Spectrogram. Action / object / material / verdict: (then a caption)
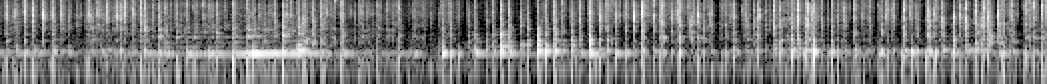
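tap / tall aluminum tea can / aluminum / none. A fingernail taps quickly and steadily on the back label side of a tall aluminum tea can held at an angle. The taps are short, dry and bright clicks with almost no ring, over a faint low hum.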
